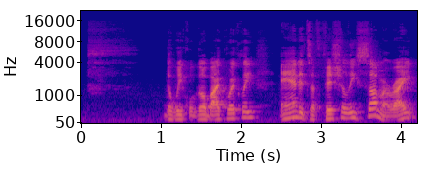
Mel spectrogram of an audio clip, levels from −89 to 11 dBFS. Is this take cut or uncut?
uncut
